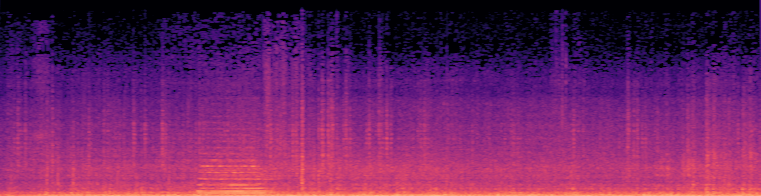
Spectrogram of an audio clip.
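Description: A moving train's running noise heard from inside the carriage: a steady low rumble. About three seconds in, a horn sounds once for about a second.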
